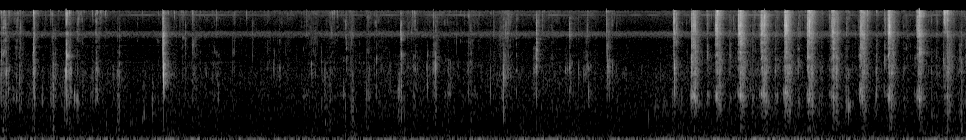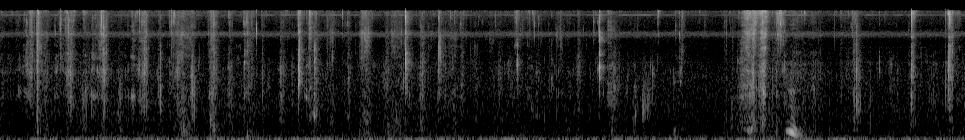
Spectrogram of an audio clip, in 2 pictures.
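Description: Close-up eating sounds: a person chewing with small wet mouth clicks, and a run of crisp crunches about ten to fourteen seconds in as raw greens are bitten and chewed. Near the end, the loudest sound is a brief low sound that drops in pitch.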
